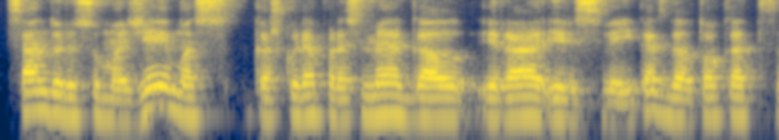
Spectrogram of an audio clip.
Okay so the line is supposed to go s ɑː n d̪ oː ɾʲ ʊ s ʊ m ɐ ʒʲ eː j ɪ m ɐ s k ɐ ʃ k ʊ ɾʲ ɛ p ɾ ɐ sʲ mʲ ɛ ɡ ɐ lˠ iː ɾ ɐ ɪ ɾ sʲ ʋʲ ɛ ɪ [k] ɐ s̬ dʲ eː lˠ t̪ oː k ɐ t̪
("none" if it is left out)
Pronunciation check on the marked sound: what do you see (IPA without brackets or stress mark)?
k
